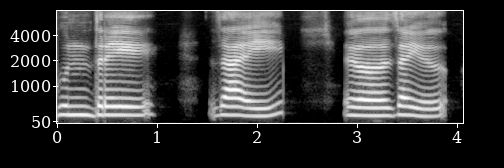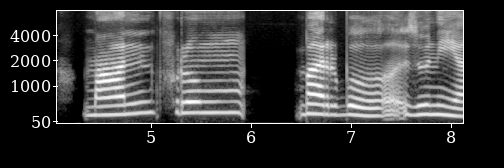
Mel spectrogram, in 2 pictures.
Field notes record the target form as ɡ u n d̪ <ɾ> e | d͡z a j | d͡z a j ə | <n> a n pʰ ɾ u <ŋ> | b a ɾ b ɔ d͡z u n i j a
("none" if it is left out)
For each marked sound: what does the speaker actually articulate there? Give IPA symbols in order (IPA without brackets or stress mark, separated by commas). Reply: ɾ, m, m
